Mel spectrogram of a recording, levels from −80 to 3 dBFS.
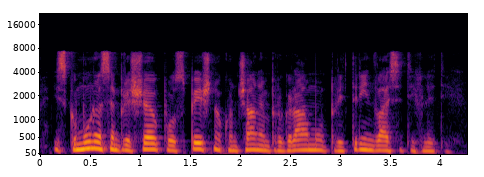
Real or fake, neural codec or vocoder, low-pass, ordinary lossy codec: real; none; 7.2 kHz; AAC, 96 kbps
